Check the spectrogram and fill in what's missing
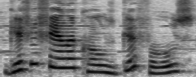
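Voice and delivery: plain reading voice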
